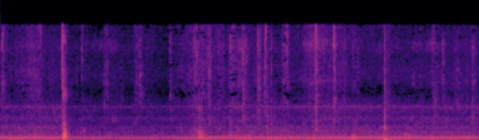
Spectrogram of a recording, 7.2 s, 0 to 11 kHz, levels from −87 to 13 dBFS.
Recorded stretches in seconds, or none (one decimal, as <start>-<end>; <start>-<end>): 0.0-7.2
